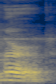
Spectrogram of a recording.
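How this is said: The word is said with a British pronunciation. "British say herb"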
